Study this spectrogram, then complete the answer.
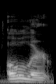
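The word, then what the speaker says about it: Oehler: the way pronounce it even though it sounds like Oller from what it's spelt so his name is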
